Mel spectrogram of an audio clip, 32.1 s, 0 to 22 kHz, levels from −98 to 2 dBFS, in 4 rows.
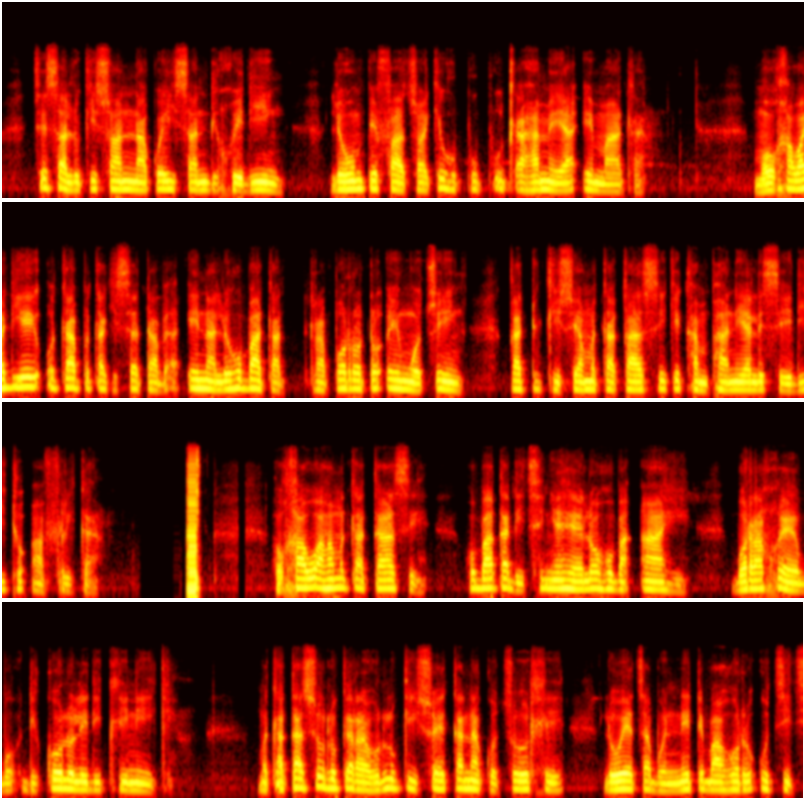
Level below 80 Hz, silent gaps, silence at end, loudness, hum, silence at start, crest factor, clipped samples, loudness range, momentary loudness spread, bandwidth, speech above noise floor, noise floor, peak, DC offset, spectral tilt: -48 dBFS; none; 0 s; -22 LUFS; none; 0.35 s; 20 dB; under 0.1%; 3 LU; 11 LU; 9.6 kHz; 58 dB; -79 dBFS; -2 dBFS; under 0.1%; -6 dB/octave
